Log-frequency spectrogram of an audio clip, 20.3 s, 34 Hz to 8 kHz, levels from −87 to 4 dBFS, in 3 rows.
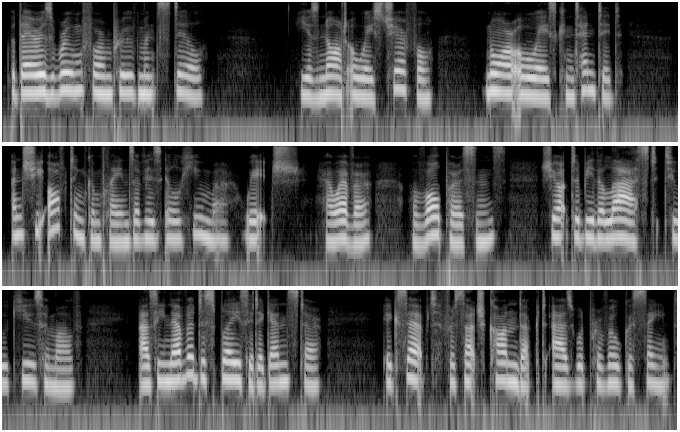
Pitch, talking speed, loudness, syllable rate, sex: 215 Hz, 160 wpm, -19 LUFS, 4.9 syllables/s, female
